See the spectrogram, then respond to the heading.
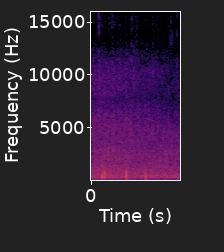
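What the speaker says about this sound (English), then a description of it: "Oh, it's raining." Rain falling in a Minecraft game world, a soft steady patter with a few faint drop-like taps, quiet and even throughout.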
